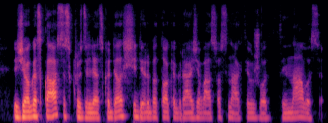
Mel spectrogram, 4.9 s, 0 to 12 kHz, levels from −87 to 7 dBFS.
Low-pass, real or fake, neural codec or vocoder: 10.8 kHz; fake; vocoder, 44.1 kHz, 128 mel bands, Pupu-Vocoder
